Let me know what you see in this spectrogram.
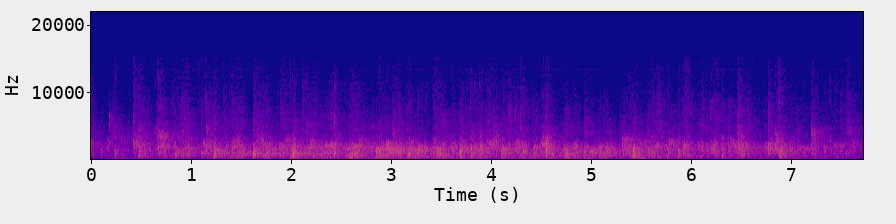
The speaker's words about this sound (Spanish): Ok, dale un fuerte aplauso al Eterno.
